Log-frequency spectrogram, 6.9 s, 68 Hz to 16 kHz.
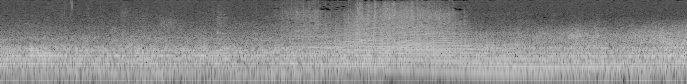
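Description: North American T-6 racing aircraft powered by Pratt & Whitney R1340 radial engines roar past at a national championship air race, a loud, continuous propeller drone whose pitch audibly slides as they pass.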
